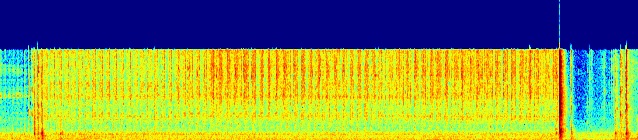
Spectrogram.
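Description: Telefunken Magnetophon Automatic reel-to-reel tape recorder running its tape transport at fast wind between recordings: a steady mechanical whirr with a rapid fine ticking. A piano-key click starts it about half a second in, and a sharp clunk stops it about a second and a half before the end.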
